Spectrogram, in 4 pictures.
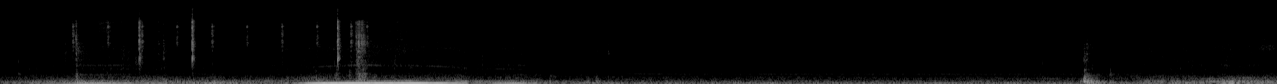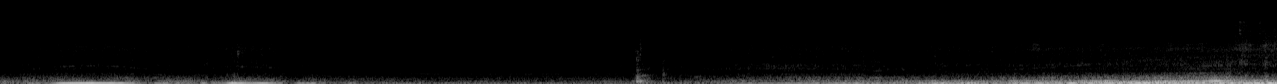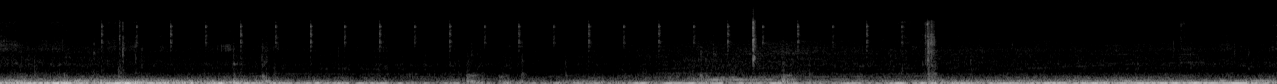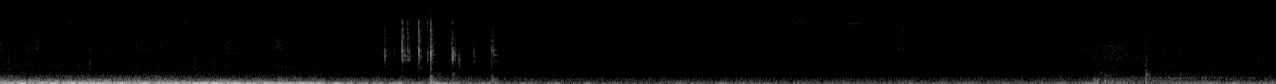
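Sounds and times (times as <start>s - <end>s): road rumble: 0.0s - 51.0s
light ticking: 0.2s - 3.7s, 25.2s - 36.2s
car engine: 18.7s - 43.6s.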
